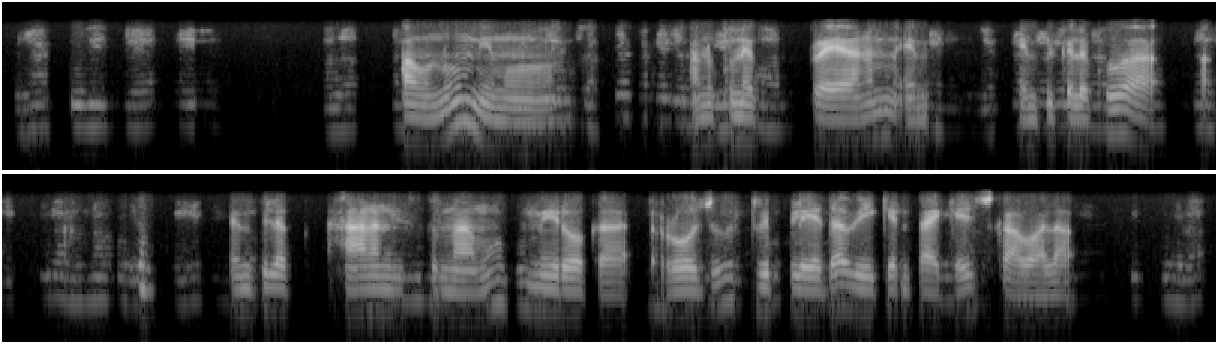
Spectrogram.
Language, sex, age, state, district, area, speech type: Telugu, male, 18-30, Telangana, Wanaparthy, urban, conversation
